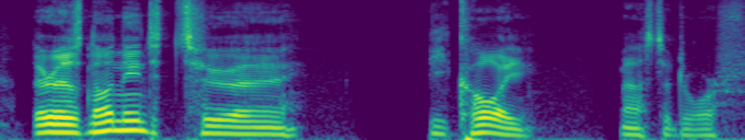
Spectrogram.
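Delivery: slightly metallic voice with a faintly ringing tone. Game master voicing an unseen speaker addressing the dwarf: slightly metallic voice. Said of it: "the slightly metallic voice ring out".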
